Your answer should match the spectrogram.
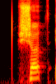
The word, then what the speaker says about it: Kszczot: Alors, je le prononce Schott parce que je me suis renseigné, mais c'est bien au Scrabble. Hein. K-S-Z-C-Z-O-T.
